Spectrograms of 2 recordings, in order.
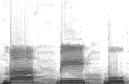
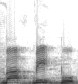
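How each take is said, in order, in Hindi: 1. स्वर बीच की लंबाई के होते हैं। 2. स्वर अचानक झटके से छोटे काटे जाते हैं। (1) "बल्कि दरमियानी हरकत रखनी है" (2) "ना ज़्यादा झटका देना है ... ना ऐसे पढ़ना"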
